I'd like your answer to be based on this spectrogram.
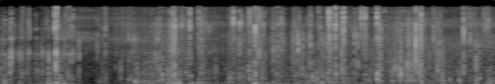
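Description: A thin clear plastic sheet draped over a binaural ear microphone is crinkled and scratched with fingertips and nails. The result is a steady stream of dense crackling and crinkling, with sharp snaps and rustles over a low rumble.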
